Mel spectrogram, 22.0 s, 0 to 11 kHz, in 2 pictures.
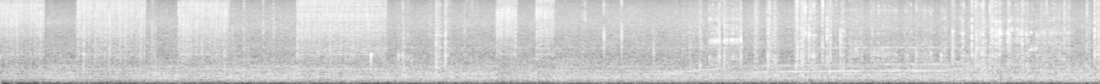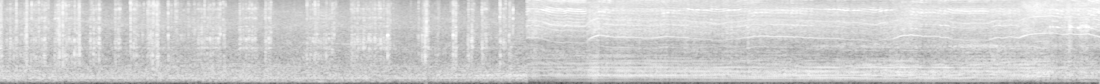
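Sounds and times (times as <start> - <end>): small engine running: 15.7 - 22.0.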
